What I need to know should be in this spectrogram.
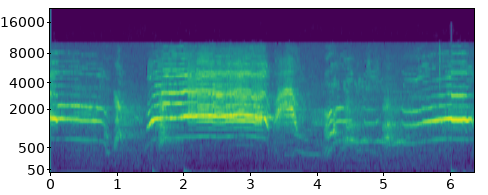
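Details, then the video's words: Two cats fighting, loud drawn-out wailing yowls with rising and falling pitch, long strained howls broken by short gaps and a lower growling moan in between. "real fight of two cats"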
